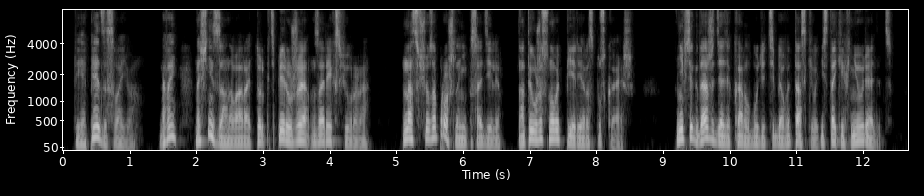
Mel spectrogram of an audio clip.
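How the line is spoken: Hissed. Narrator (Russian): прошипел Георг

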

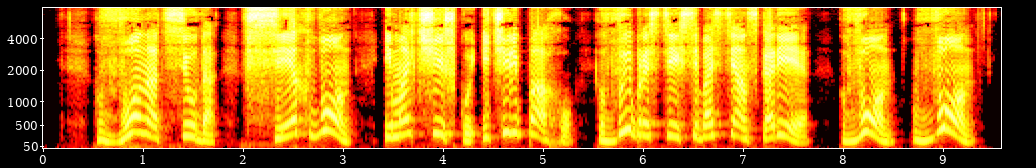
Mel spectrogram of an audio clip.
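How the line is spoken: Shrieking. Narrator (Russian): вопила она

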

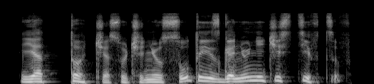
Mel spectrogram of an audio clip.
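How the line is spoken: Indignant priest exclaiming. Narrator (Russian): воскликнул прозревший и оттого возмущенный священник

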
